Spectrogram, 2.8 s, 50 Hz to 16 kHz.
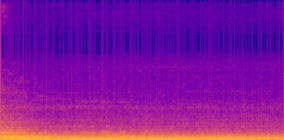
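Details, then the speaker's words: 2020-2022 Shelby GT500 V8, first start after a PCM replacement and code clearing, chasing an intermittent misfire and power loss: fires straight up and settles into a smooth, even burble, a healthy start and idle. A check-engine light (P0315, crank variation not learned) follows. "It's alive! How's it looking? Looks good."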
